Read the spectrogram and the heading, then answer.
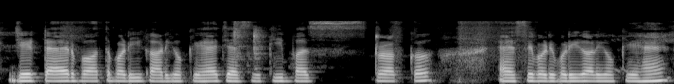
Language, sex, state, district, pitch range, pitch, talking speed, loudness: Hindi, female, Punjab, Kapurthala, 150-160 Hz, 155 Hz, 150 wpm, -17 LUFS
